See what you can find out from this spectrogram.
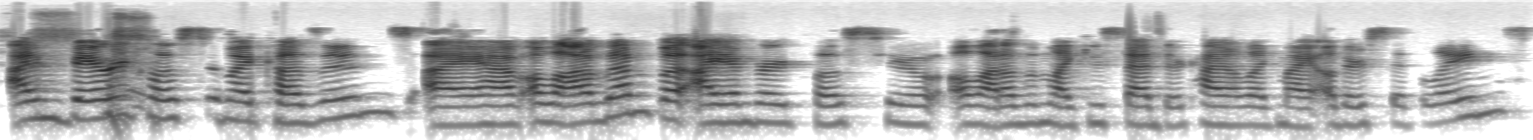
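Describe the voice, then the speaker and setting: A woman in her twenties from Puerto Rico, a PhD student, answering interview questions in a soft, easygoing way with frequent fillers. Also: medium pitch, fairly even intonation, moderate pace, hardly any pauses, muffled recording. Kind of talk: podcast interview.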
